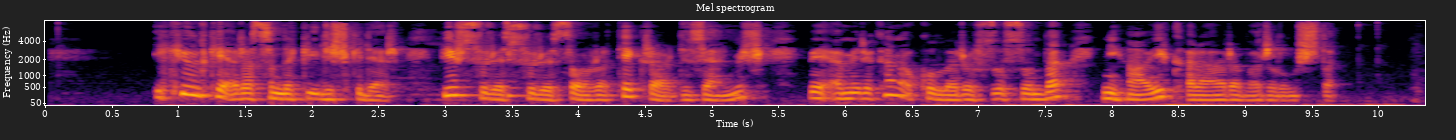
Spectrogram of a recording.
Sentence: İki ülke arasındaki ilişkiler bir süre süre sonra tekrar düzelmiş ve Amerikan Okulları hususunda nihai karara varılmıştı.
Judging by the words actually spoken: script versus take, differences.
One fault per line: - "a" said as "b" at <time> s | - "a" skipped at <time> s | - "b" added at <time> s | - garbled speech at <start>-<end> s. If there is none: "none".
none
